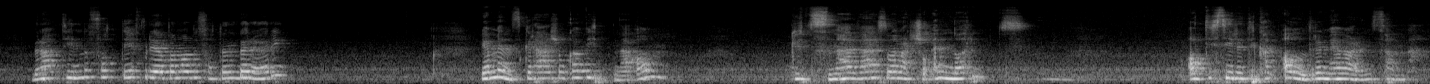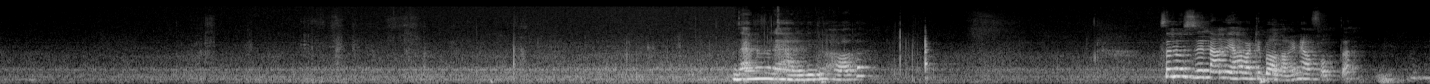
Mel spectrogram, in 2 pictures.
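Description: A woman speaks calmly into a microphone in a slightly echoing room, with pauses between phrases.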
